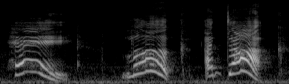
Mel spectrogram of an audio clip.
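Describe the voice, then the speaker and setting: A woman doing an excited squeaky duck-believer. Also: very slow, exaggerated voice. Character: eager storyteller insisting it's a duck.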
